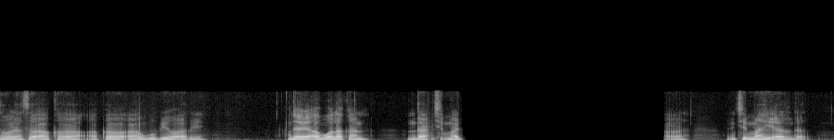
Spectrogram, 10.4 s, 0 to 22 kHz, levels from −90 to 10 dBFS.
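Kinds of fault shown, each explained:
Repeated packet loss (robotic sound): From 5.30 to 5.71 s the speech turns choppy, with pieces missing. Six short gaps, the longest 60 ms, were each patched by stretching the preceding sound, so about 37% of that stretch is filled-in audio.
Long network dropout: From 5.77 to 8.32 s the speech vanishes, and about 2.5 s of near silence follows before it resumes past the missing part. The likely cause is a long break in incoming audio over this G.722 call path, which tops out at 8 kHz.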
